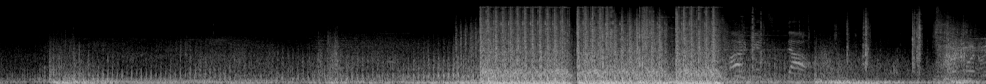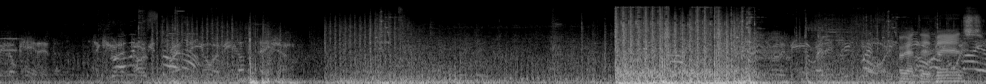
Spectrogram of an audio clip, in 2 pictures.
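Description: Bursts of automatic gunfire and heavy booms from a Modern Warfare 2 firefight, loud and close, with rattling fusillades, a helicopter-like rumble and radio voices talking between the volleys.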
